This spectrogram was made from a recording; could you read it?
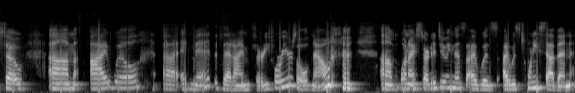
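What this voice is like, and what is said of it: American accent. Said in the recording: “I'm from America, for those of you that can't tell from my accent.”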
